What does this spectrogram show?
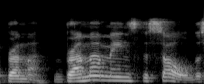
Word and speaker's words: Brahman: a m no sorry b r a h m a with a long a on the end Brahma Brahma whereas the soul is called Brahma short a Brahma same spelling but short a Brahman Brahma means the soul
